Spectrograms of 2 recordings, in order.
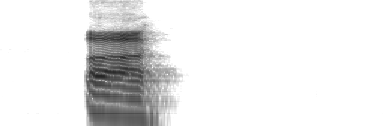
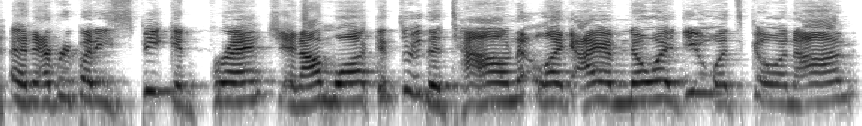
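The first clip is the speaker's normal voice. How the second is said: normal talking voice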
